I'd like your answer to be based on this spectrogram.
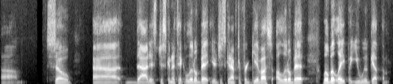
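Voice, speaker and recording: A man in a dry, close-miked room hosts a casual podcast in a lowish voice. He rambles, jokes at his own expense and leans on fillers. It sounds like an unscripted chat to his listeners. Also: moderate pace, a little mellow, dry recording. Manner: rambling, self-deprecating, with frequent fillers. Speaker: podcast host.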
